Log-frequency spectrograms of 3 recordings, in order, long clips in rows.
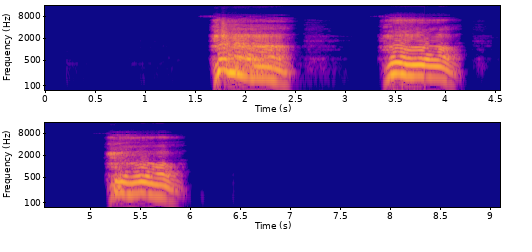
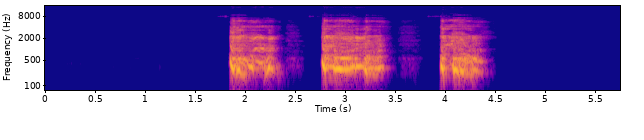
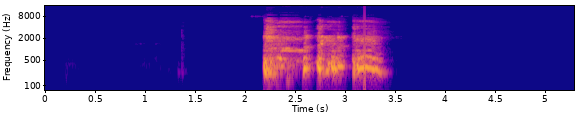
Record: {"exhalation_length": "9.1 s", "exhalation_amplitude": 32047, "exhalation_signal_mean_std_ratio": 0.39, "three_cough_length": "5.8 s", "three_cough_amplitude": 26182, "three_cough_signal_mean_std_ratio": 0.41, "cough_length": "5.3 s", "cough_amplitude": 24580, "cough_signal_mean_std_ratio": 0.35, "survey_phase": "alpha (2021-03-01 to 2021-08-12)", "age": "65+", "gender": "Male", "wearing_mask": "No", "symptom_none": true, "smoker_status": "Ex-smoker", "respiratory_condition_asthma": false, "respiratory_condition_other": false, "recruitment_source": "REACT", "submission_delay": "2 days", "covid_test_result": "Negative", "covid_test_method": "RT-qPCR"}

